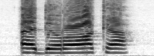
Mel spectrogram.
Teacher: جو کہ را پہ زبر ہے تو را کا حکم ہے تفخیم، ہم اسے بھاری آواز میں پڑھیں گے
